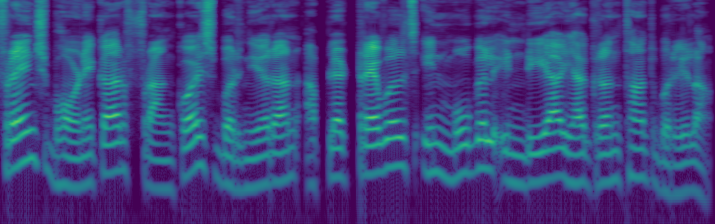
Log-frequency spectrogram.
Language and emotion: Goan Konkani, neutral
